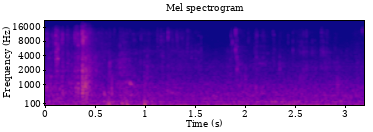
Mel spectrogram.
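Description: Close chewing and biting of crunchy raw vegetables eaten with grilled tilapia, soft irregular crunches and mouth sounds over a faint outdoor background.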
